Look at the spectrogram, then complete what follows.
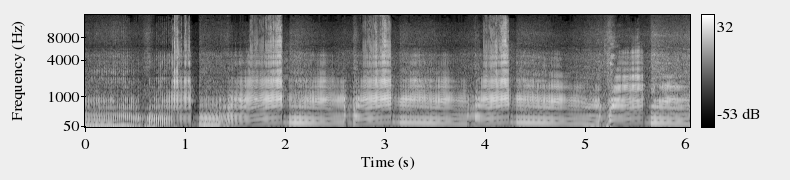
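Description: Tata Altroz's 1.2-litre three-cylinder engine running on petrol, revved repeatedly through an aftermarket valvetronic exhaust. The pitch climbs and falls about once a second, with several sharp cracks along the way.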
